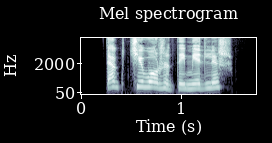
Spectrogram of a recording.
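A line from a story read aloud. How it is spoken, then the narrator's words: Angry crow's cry. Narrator (Russian): сердито крикнула ворона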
